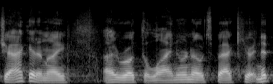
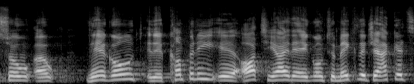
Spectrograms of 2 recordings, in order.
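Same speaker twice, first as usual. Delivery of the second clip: put-on German accent, pitched very high; 9 semitones higher, 3 dB louder than usual. Retelling a phone call, the speaker quotes the caller: put-on German accent. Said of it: "I'll do my German accent".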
